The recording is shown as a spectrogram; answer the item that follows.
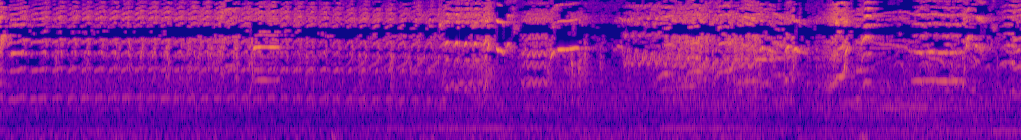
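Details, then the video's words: Hundreds of birds chirping as the sun sets in Goodyear, Arizona, a busy overlapping chorus of thin high chirps and twitters, with occasional louder squeaky notes over a constant low rumble. "Birds chirping"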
